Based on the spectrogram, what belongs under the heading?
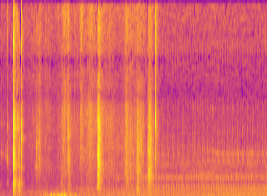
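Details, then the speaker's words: Miele dishwasher after repair, with the fascia panel and drain hose refitted: a few clicks and clatter, then a steady low hum as the drain pump runs smoothly. Normal operation. "on entend bien la pompe de vidange une petite mémère qui fonctionne"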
